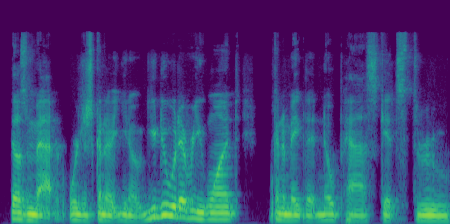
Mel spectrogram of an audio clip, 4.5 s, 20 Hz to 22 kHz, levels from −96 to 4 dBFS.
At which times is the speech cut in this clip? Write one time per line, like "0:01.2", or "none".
0:02.7
0:03.0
